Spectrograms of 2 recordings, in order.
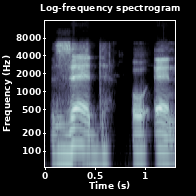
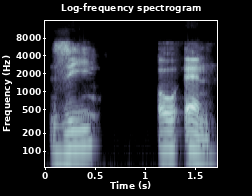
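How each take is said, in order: First: The letter Z is said as 'zed'. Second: The letter Z is said as 'zee'.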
